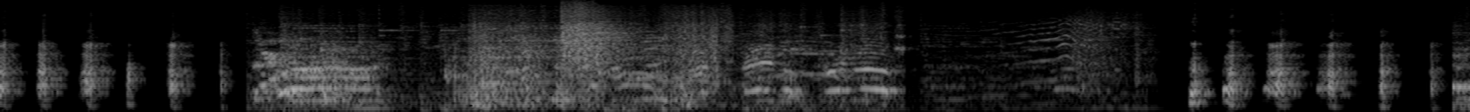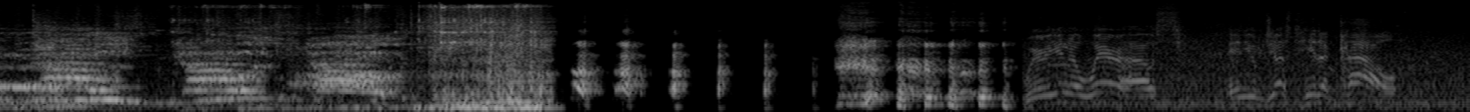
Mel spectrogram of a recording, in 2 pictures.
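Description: Film soundtrack of a comedic car chase: voices and music with crashes of breaking and shattering objects as the car hits things. Short runs of hearty laughter come in between.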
